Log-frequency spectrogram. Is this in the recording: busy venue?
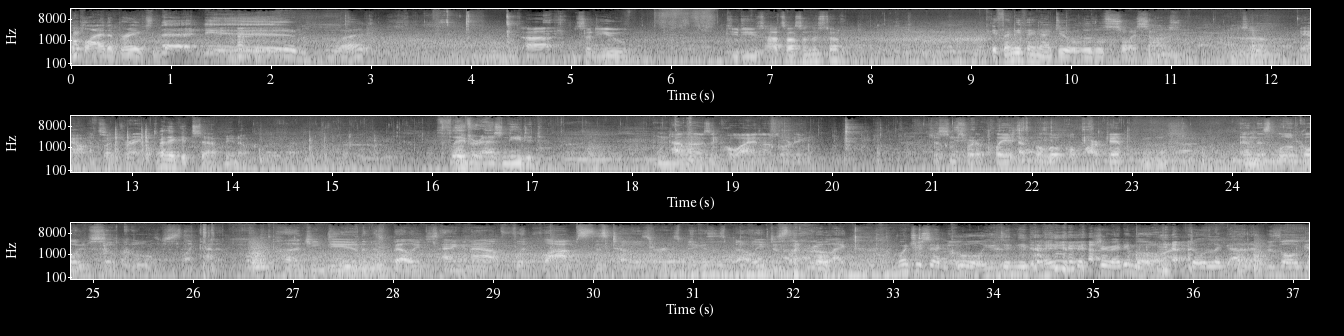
yes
